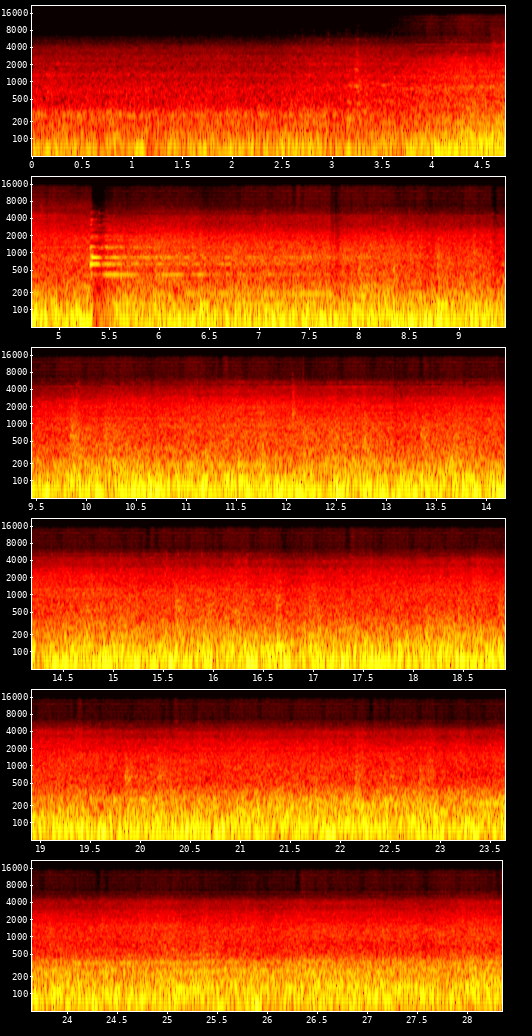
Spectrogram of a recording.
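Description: Tait electric train running over an elevated railway bridge with a steady low rumble, louder from about four seconds in. A train horn gives one short toot a little after five seconds.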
